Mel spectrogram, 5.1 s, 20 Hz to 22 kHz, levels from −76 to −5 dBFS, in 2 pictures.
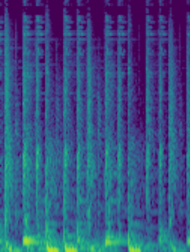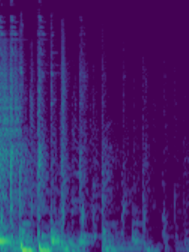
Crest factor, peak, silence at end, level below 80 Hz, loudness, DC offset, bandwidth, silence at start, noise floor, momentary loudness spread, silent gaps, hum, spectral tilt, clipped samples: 18 dB; -8 dBFS; 0.55 s; -28 dBFS; -25 LUFS; under 0.1%; over 20 kHz; 0 s; -56 dBFS; 21 LU; none; none; -4 dB/octave; under 0.1%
